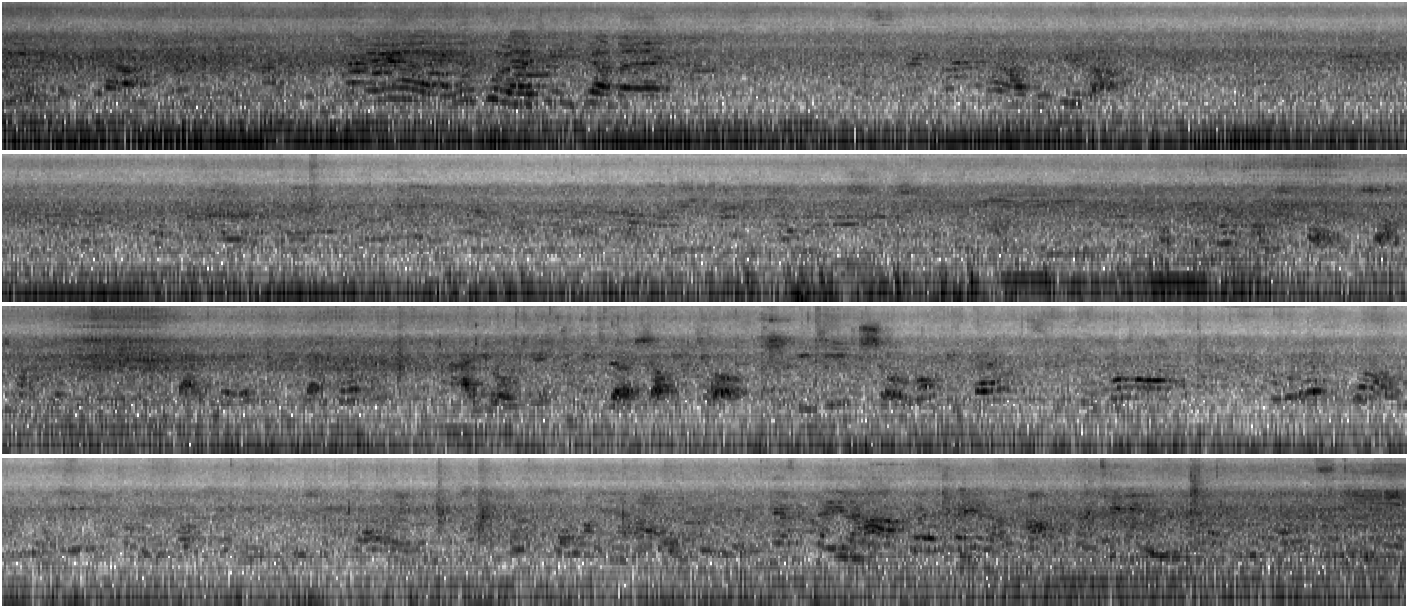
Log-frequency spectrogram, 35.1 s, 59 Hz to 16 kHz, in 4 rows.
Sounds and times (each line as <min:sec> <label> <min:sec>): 0:00.0 Traffic Sound 0:35.1
0:00.0 Various shops voices 0:35.1
0:00.0 walking on the road 0:35.1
